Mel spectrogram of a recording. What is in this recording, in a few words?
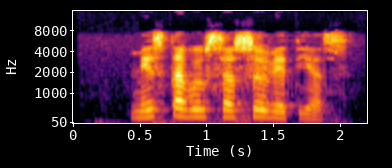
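"меставывса сӧветъяс", Komi, female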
